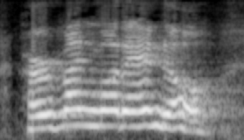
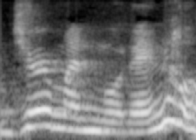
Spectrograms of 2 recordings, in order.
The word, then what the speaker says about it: German Moreno: were we were laughing about it because I mispronounce the name of of Kuya Germs Kuya Germs Herman Moreno Which I said na sa sobrang kabako e ang nasabi ko German Moreno German Moreno siguro yun yung isa sa mga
